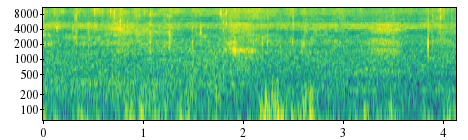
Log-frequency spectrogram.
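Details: A domestic cat purrs while eating food it likes, a deep, uneven rumble that swells and fades, with some wind-like noise.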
